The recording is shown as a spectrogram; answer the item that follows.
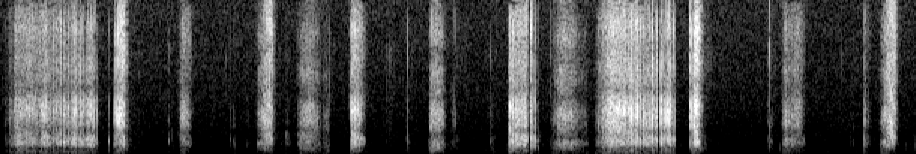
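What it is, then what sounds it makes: Felt-tip marker writing on paper. A hand writes characters with a teal outline marker on flat grid-lined calligraphy practice paper, the felt tip stroking and rubbing across the page. Short bright scratchy strokes come in quick bursts separated by silent gaps, with a few longer rubbing sweeps, all dry with no ring.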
